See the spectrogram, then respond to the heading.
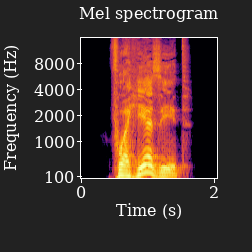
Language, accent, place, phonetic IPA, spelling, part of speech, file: German, Germany, Berlin, [foːɐ̯ˈheːɐ̯ˌzeːt], vorherseht, verb, De-vorherseht.ogg
- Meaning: second-person plural dependent present of vorhersehen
